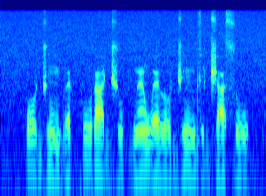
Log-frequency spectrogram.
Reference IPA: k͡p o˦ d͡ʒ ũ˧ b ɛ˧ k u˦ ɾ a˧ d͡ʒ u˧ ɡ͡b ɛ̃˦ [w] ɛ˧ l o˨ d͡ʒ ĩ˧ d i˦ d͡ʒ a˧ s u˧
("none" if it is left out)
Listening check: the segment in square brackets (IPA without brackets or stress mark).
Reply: w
